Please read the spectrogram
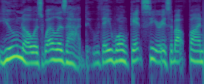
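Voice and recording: This is someone reading aloud in a natural voice. The intonation stays fairly even.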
